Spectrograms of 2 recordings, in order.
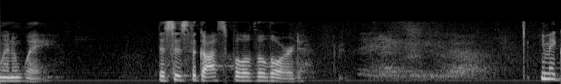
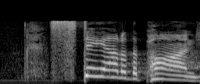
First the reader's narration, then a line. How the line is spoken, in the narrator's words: yelled Milton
